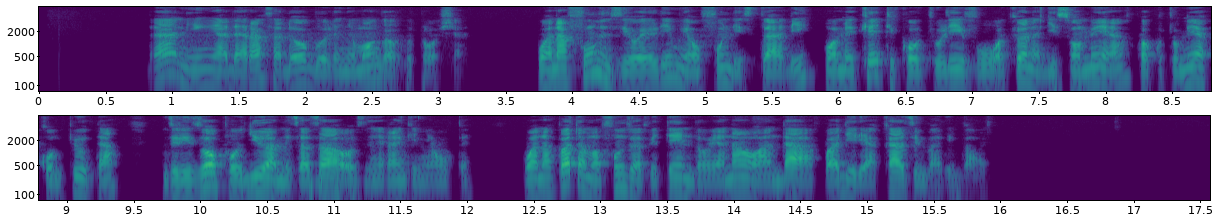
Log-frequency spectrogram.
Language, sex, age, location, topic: Swahili, male, 25-35, Dar es Salaam, education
